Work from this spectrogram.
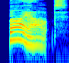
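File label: "buyout", British English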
